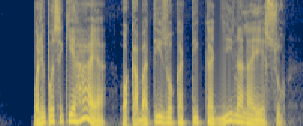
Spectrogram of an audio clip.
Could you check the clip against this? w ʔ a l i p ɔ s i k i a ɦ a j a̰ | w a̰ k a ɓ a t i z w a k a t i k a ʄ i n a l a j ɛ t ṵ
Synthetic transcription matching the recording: w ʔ a l i p ɔ s i k i a ɦ a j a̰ | w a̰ k a ɓ a t i z w a k a t i k a ʄ i n a l a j ɛ s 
